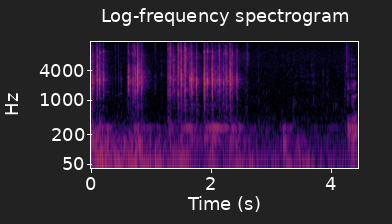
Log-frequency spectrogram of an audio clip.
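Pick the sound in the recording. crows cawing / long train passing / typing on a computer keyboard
typing on a computer keyboard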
